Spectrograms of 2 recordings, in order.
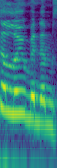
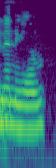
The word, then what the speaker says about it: aluminium: Like, at least aluminum's, like, consistent, like, you spell it aluminum.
